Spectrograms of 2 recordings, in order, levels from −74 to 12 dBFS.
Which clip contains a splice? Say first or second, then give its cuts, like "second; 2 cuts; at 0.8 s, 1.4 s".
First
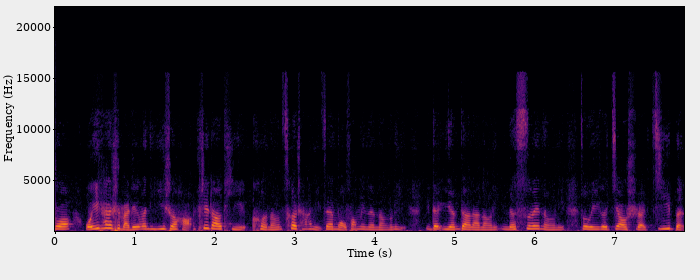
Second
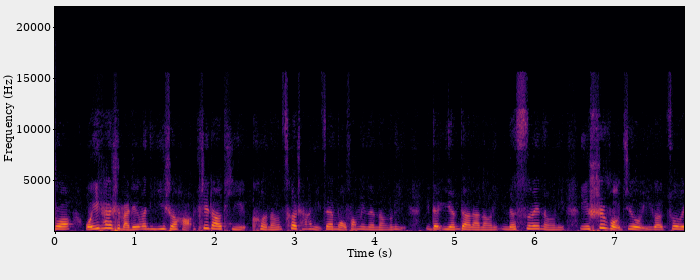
first; 1 cut; at 6.6 s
